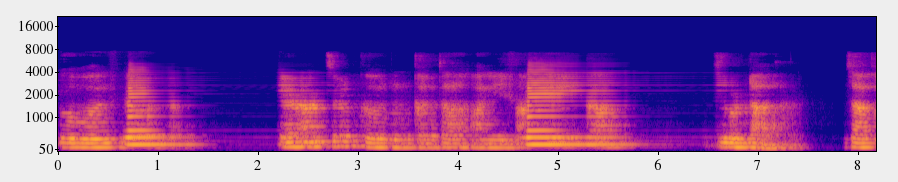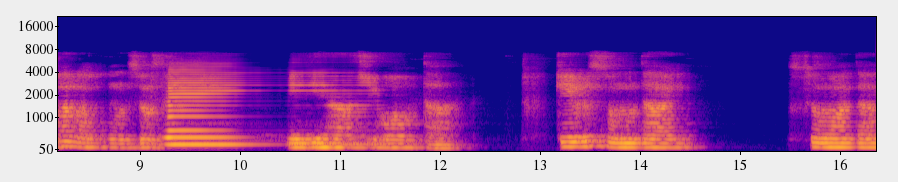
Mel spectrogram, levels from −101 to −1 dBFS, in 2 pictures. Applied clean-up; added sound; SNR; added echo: neural mask model DeepFilterNet 3.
